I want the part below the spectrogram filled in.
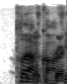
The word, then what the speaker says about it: Kliavkoff: So, um, our boy George, we're going with Kliavkoff. – Kliavkoff, yeah.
